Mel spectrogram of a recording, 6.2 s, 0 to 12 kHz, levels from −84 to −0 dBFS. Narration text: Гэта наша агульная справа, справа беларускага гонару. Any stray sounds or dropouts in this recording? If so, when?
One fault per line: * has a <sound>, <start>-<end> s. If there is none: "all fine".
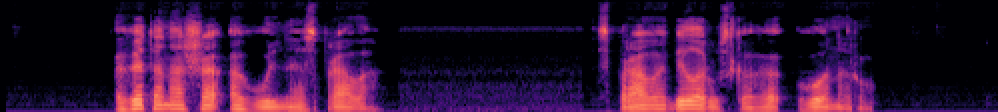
all fine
